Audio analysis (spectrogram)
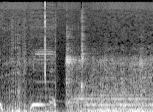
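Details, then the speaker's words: Whirlpool gas dryer after refitting the slipped-off drum belt: after some handling clatter the motor settles into a steady low hum and the drum tumbles evenly; back to normal. "sounds like it's turning yep back to normal"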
